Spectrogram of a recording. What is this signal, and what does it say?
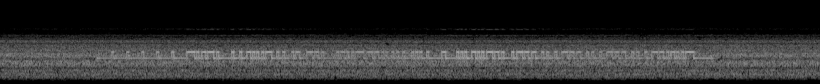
RTTY (50 baud, 450 Hz shift), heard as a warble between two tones, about 1500 Hz centre, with radio static. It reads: QRZ? DE F6VYR K CQ CQ CQ DE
